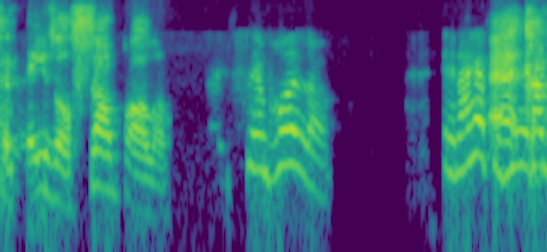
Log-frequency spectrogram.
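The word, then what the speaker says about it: São Paulo: now he's in Brazil San Paulo Brazil I'm not pronouncing that right well we don't have in the English language anyway to pronounce the little squiggly line over the a it's an easel Sao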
